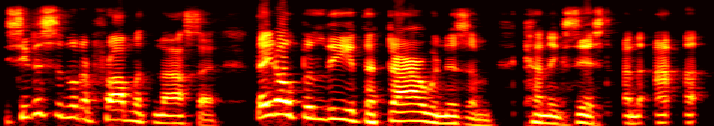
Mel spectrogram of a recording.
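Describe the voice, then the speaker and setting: A man's voice: a little high, very animated, fast talker, pushed and bright. A man giving an unscripted, opinionated monologue in a blunt, scornful, sweary manner, often repeating phrases for emphasis as he gropes for the next point. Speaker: YouTube commentator and author.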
